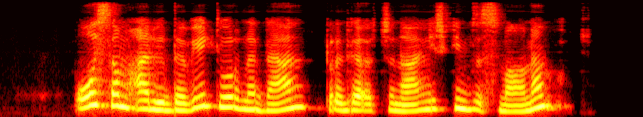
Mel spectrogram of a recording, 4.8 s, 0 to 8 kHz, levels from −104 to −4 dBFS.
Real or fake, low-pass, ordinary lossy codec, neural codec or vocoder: fake; 7.2 kHz; none; codec, 16 kHz, 1 kbps, FunCodec, trained on LibriTTS, 50 frames a second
